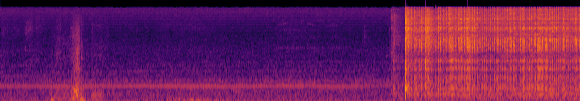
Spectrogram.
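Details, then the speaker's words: MIG welder after the voltage was turned up a fraction at the same wire speed: after a few clicks the arc strikes into a steady, even crackle like something frying, with better heat penetration, replacing the earlier spitting and popping. "sounds a lot better can you hear how that sounds guys you hear it sounds it sort of sounds like a something frying on the stove"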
